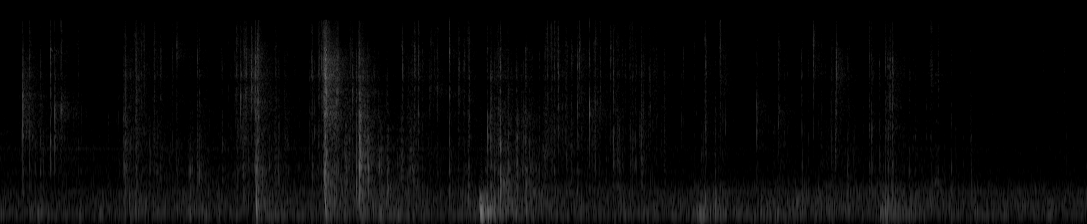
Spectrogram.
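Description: Plastic football-card pack wrapper crinkling and tearing as it is handled and opened: faint, irregular crackles, the sharpest about three and five seconds in.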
